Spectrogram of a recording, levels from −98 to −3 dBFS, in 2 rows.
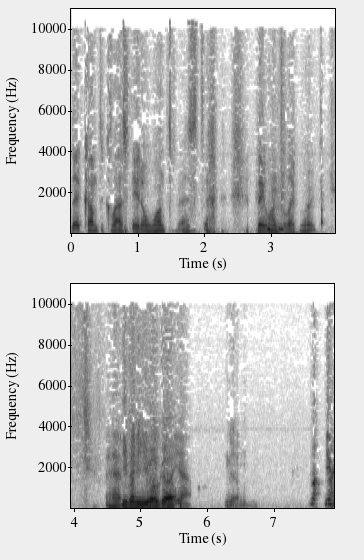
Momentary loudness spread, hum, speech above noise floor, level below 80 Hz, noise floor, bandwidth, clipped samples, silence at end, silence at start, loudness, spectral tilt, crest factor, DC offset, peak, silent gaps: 21 LU; none; 40 dB; -42 dBFS; -61 dBFS; 11 kHz; under 0.1%; 0 s; 0 s; -21 LUFS; -6.5 dB/octave; 20 dB; under 0.1%; -2 dBFS; none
